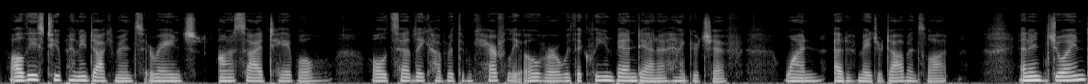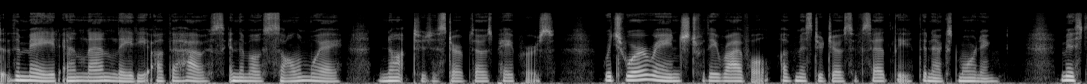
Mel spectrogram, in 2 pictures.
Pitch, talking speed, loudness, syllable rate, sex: 160 Hz, 165 wpm, -21 LUFS, 5.1 syllables/s, female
